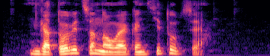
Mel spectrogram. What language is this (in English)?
Russian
